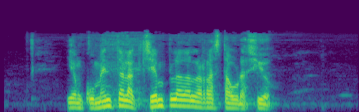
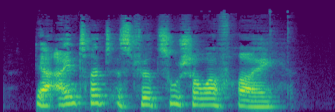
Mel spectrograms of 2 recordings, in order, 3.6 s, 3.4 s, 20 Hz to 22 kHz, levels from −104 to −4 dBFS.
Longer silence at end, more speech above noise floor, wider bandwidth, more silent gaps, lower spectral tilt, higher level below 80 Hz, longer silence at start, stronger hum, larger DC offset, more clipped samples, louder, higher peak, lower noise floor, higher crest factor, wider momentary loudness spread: first, 0.9 s vs 0.6 s; first, 45 dB vs 39 dB; second, 8.2 kHz vs 15.5 kHz; neither; first, -5.5 dB/octave vs -3 dB/octave; first, -58 dBFS vs -66 dBFS; about the same, 0.3 s vs 0.35 s; neither; neither; neither; first, -19 LUFS vs -23 LUFS; about the same, -4 dBFS vs -6 dBFS; about the same, -63 dBFS vs -62 dBFS; about the same, 16 dB vs 18 dB; about the same, 8 LU vs 7 LU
